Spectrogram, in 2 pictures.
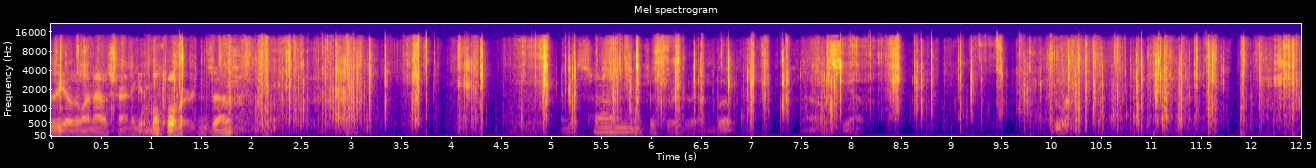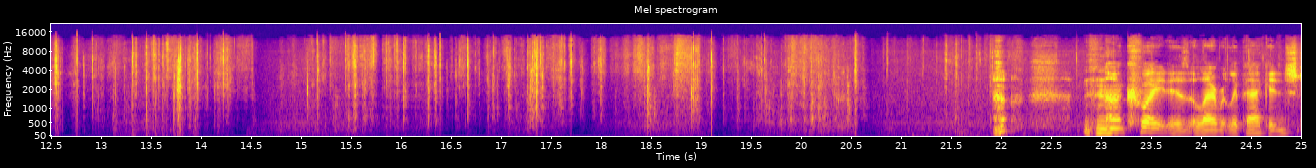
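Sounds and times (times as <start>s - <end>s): paper crinkling and tearing: 0.0s - 22.1s.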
